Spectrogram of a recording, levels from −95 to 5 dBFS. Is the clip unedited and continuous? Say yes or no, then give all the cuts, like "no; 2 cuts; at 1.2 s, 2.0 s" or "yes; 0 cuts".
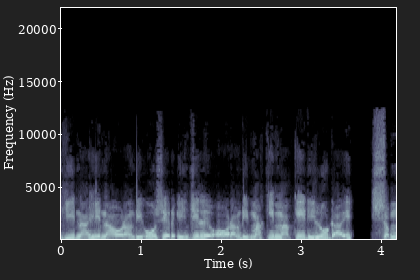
yes; 0 cuts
